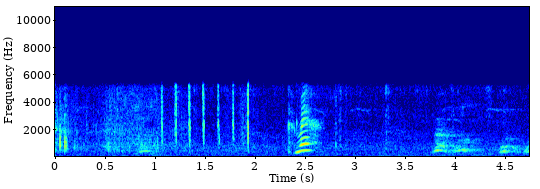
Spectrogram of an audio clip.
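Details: Five-week-old female Old Family Red Nose pit bull puppies from a 2011 litter give a short, sharply rising whine-like yelp. A person talks to them, and a few quick clicking taps come just before.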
